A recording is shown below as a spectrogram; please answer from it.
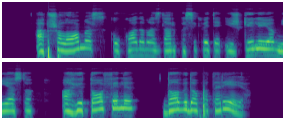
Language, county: Lithuanian, Kaunas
